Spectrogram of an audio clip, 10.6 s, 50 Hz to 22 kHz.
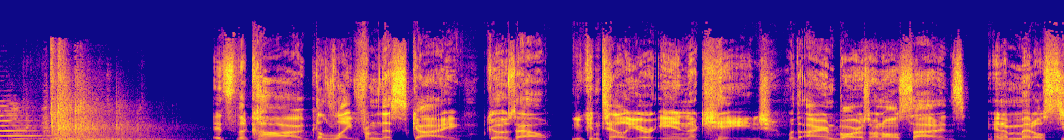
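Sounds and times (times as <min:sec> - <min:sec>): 
heavy metallic thud: 0:00.0 - 0:02.2
speech: 0:02.1 - 0:10.6.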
